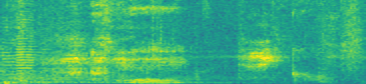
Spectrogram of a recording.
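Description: A child's brief hushed voice about a second in, over background music that fades out.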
